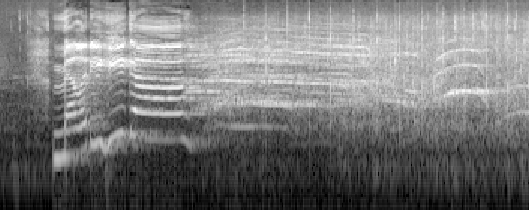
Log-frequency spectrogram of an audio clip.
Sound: cheering

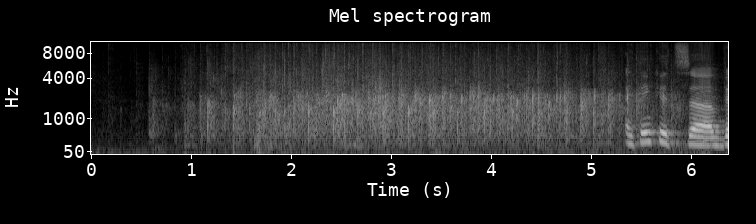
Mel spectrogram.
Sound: applause

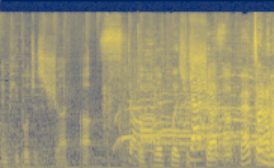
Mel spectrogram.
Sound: audience cheering

